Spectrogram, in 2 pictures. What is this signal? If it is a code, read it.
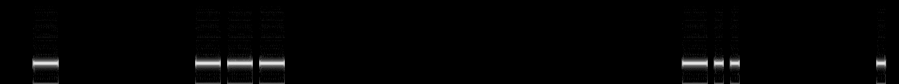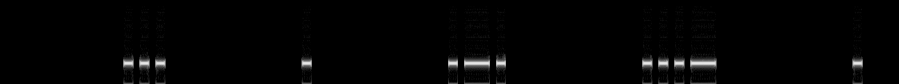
Morse code, heard as a keyed tone, about 15 wpm, spaced as for 5 wpm, 1000 Hz. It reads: TO DESERVE
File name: qotdfiles / 5wpm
